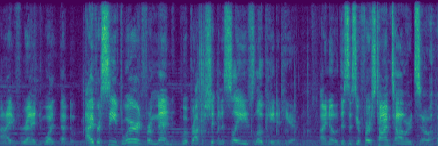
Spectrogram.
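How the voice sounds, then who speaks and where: Someone performs a put-on character voice at a moderate pace, with clear music in the background. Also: man, fairly high pitch for a man. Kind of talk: pirate speech. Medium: actual play. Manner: gruff, paternal.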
